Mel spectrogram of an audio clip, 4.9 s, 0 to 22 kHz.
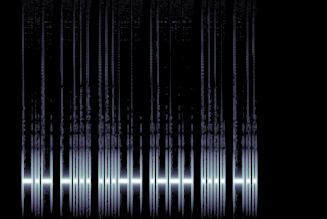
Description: Morse code, heard as a keyed tone, about 25 wpm, 700 Hz. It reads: KB3JHD
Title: USA Call Signs - 6 Characters - 4x Character Spacing - 25wpm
